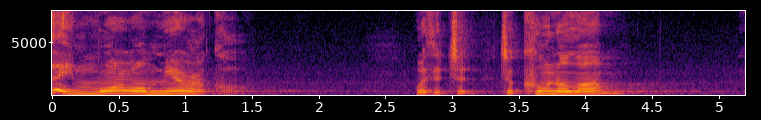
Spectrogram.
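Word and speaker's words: tikkun olam: Was it to to kunalum? I say it right. Tunalum repair the world.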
